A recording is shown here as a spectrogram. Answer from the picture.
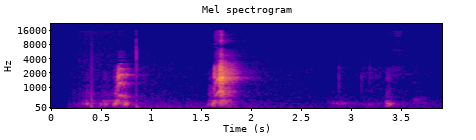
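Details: A 10-week-old Boston Terrier puppy meeting and playing with its older French Bulldog brother gives a couple of short, sharp, high puppy barks separated by pauses.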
